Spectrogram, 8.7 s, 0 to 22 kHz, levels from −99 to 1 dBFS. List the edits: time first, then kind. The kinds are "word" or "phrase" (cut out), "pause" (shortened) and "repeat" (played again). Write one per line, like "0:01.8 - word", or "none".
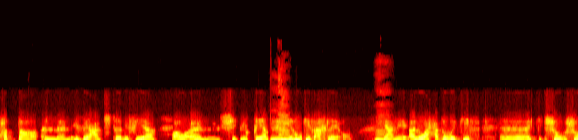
0:02.6 - word
0:04.0 - word
0:04.5 - phrase
0:06.1 - word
